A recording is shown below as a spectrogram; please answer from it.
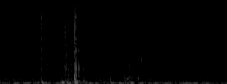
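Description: Near silence with a few faint clicks of a rigid plastic card holder being handled as the card is turned over, the clearest just under a second in.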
